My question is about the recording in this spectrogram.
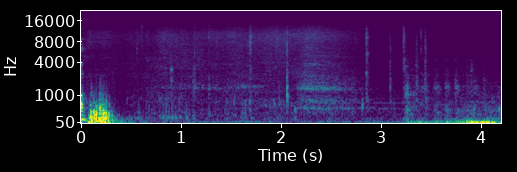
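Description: Quiet cabin of a Land Rover Discovery 4 with a few small clicks of handling. Near the end a low steady hum comes in as the engine start/stop button is pressed.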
